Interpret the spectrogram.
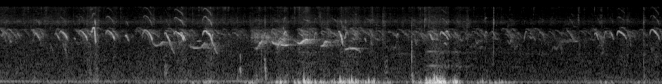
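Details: Newly hatched chicks being fed by the hen in her nest; dense high peeping continues over the clip while low, muffled thumps like wing flapping or shuffling swell in the middle.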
